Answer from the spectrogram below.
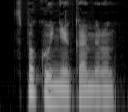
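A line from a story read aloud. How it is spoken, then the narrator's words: Muttered. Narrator (Russian): пробормотал Вульф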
